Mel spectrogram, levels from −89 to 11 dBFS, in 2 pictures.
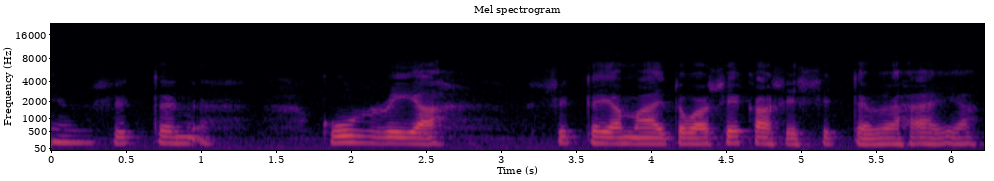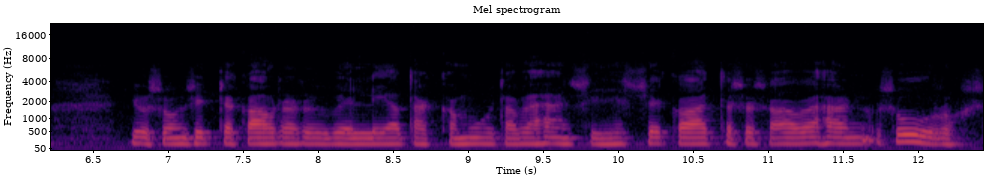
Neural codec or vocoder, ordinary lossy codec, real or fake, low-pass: none; none; real; none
